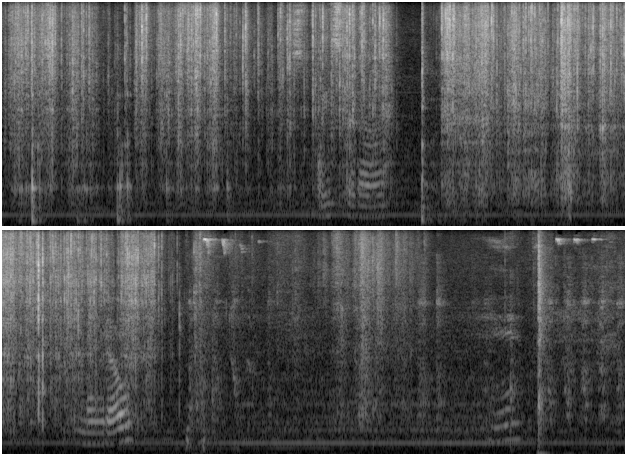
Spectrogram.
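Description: Plastic bag of frozen mango chunks crinkling and rustling as it is handled, for most of the first eight seconds, then quieter.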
